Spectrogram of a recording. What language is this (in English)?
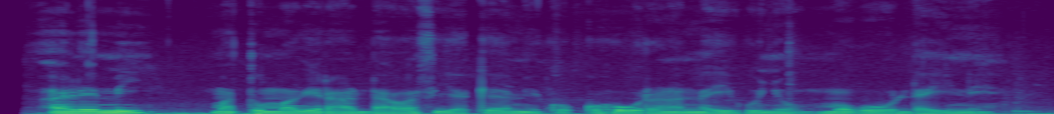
Kikuyu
